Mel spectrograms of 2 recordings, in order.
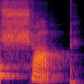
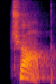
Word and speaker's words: chop: misturar to Chop picar não vai ser Shop como a palavra loja em inglês Chop como se fosse um tx a mesma pronúncia de Church esse ch no Church o ch no vai ser o ch do Chop como se fosse um tx na pronúncia e por fim nós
